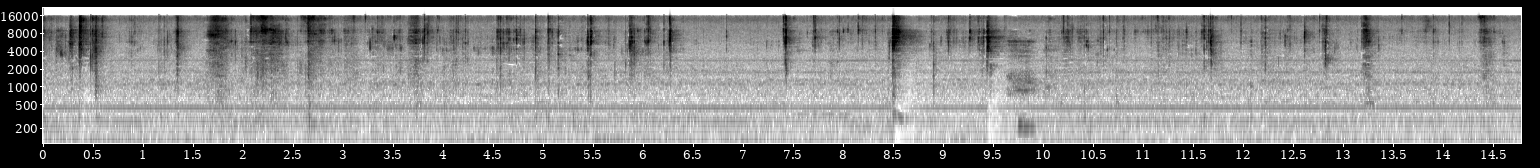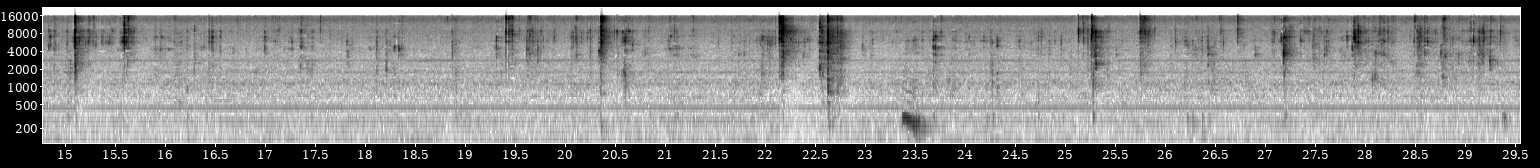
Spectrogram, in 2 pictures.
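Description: Close-miked eating: a person chewing braised pig's trotter and dried green beans, with irregular wet mouth clicks and smacks throughout.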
